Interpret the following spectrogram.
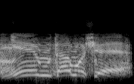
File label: bomb failure mood med, speech pol; War Thunder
